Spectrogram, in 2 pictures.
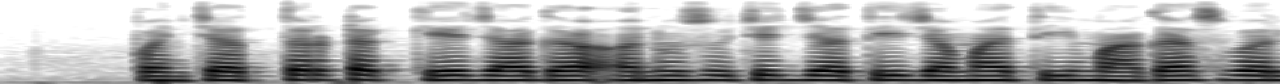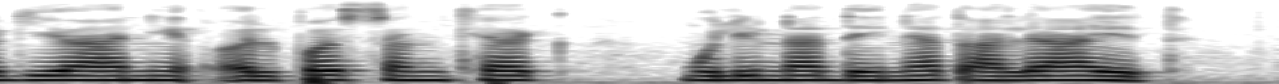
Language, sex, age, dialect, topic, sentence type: Marathi, male, 18-24, Varhadi, banking, statement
